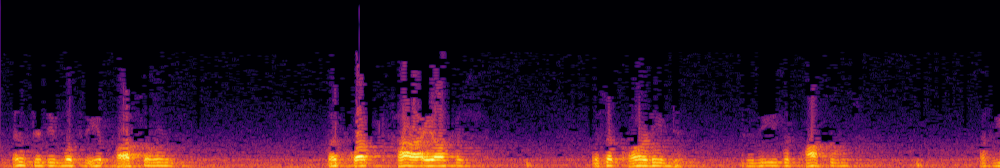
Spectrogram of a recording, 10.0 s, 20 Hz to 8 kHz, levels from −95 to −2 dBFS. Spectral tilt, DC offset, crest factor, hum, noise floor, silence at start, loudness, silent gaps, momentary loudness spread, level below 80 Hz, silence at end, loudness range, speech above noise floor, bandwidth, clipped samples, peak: -13.5 dB/octave; 0.3%; 16 dB; none; -39 dBFS; 0 s; -15 LUFS; none; 25 LU; -44 dBFS; 0 s; 6 LU; 24 dB; 4.3 kHz; under 0.1%; 0 dBFS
